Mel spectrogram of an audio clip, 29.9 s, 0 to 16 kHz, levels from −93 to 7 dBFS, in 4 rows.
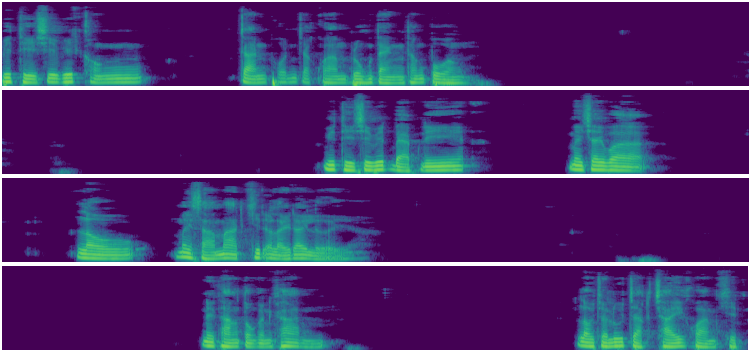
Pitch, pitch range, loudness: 120 Hz, 110-135 Hz, -22 LUFS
